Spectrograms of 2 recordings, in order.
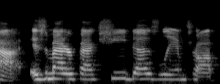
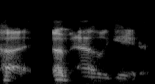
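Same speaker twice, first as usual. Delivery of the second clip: really gruff, rough, low puppet voice; 5 semitones lower, 3 dB quieter than usual. Showing a learner what voice to give him, in a really gruff voice. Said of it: "Just give him a really gruff voice".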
